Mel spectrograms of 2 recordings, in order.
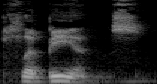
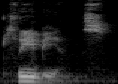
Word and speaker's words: plebeians: These people were called the plebes, the plebeians, or plebeians. I've heard it pronounced both ways. Plebeians or plebeians. Plebians.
